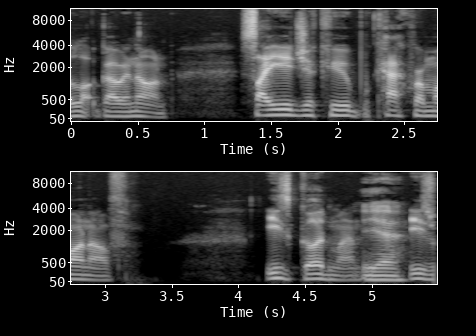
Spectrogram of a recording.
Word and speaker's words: Kakhramonov: Is it Kakhramonov? It is, yeah.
